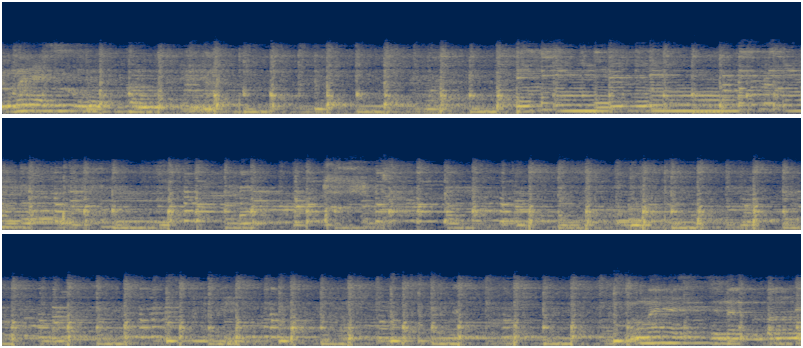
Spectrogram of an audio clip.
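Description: Instrumental passage of Arabic traditional song played live by an ensemble: plucked string instruments carry a busy melody over steady percussion, with no singing.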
